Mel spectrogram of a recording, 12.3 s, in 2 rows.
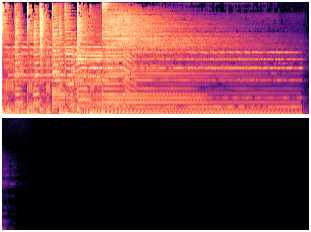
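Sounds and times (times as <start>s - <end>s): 
house funk theme stinger: 0.0s - 5.8s.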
